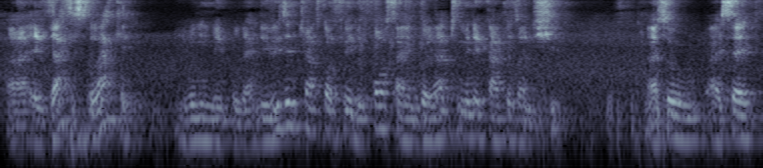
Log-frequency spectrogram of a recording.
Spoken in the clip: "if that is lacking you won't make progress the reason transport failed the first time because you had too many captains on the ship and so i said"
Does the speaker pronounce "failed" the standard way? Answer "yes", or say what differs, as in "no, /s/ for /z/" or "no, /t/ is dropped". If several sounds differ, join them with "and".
no, /l/ is dropped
